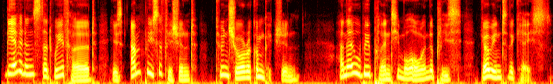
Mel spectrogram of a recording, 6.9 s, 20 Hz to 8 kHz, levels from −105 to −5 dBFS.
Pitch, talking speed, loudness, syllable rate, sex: 185 Hz, 225 wpm, -19 LUFS, 7.3 syllables/s, male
